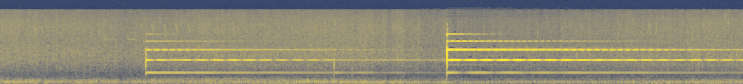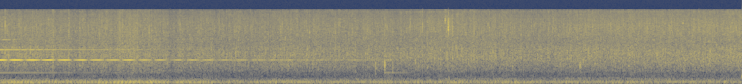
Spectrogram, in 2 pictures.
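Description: Tibetan singing bowl struck twice, a few seconds apart, each strike ringing on as a sustained, shimmering multi-tone hum. The second strike is louder and fades slowly over about ten seconds.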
